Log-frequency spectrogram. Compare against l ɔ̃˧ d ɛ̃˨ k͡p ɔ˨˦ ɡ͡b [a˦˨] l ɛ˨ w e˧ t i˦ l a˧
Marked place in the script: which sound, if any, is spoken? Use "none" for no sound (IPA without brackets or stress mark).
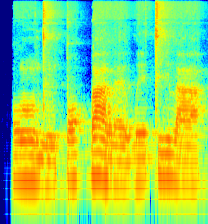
a˦˨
